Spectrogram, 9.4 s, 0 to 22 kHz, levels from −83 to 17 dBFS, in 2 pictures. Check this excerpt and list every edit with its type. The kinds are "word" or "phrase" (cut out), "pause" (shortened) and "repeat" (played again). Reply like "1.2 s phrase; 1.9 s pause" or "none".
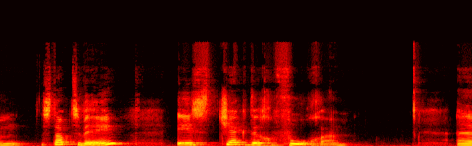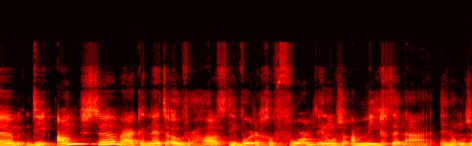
none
